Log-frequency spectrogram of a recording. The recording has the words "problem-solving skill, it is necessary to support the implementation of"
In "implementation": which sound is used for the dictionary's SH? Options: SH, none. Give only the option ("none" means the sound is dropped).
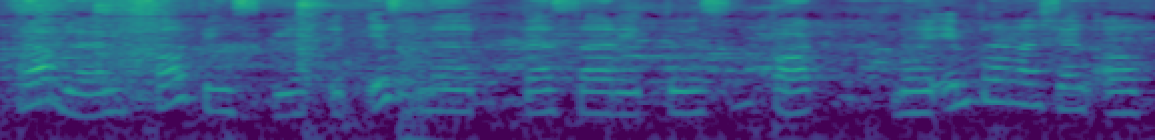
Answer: none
